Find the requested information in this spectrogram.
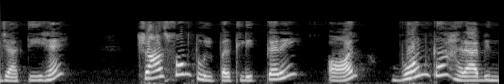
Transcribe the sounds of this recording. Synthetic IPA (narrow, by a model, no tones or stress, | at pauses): d͡ʒaːt̪iɦɛ | ʈɾãːnsfɔːɾmʈuːlpɐɾklɪkːɐɾẽ | ɔːɾ | ʋoːnkaɦɐɾaːbɪ̃n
